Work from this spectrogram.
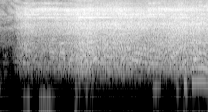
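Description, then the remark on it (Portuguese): Construction machinery working at a school roars loudly and steadily, a dense mechanical noise that swells after the first half-second and holds throughout, with faint voices briefly audible underneath near the end. “É isso aqui é o barulho da, da, das máquinas trabalhando lá no, no, no, no colégio João Silveira e não tem como nenhum aluno estudar com um barulho desse, né?”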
